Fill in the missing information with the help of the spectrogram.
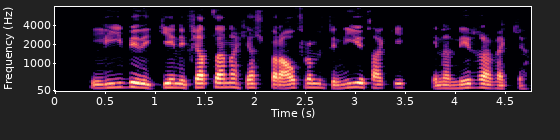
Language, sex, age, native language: Icelandic, male, 40-49, Icelandic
